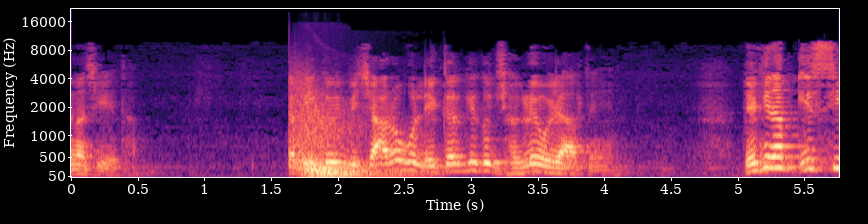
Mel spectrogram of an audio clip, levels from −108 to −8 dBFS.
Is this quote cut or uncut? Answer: cut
